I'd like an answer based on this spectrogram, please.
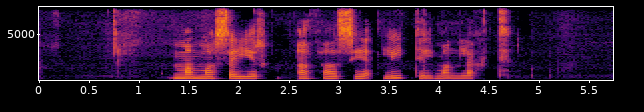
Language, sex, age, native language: Icelandic, female, 40-49, Icelandic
